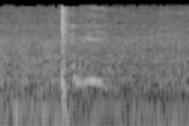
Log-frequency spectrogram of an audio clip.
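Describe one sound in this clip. A toddler makes a short babbling sound close by.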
